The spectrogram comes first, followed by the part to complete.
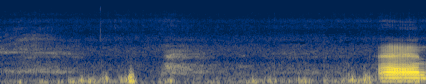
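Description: Faint handling noise of a gloved hand in grass and loose soil, with a single soft thump about a second in.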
